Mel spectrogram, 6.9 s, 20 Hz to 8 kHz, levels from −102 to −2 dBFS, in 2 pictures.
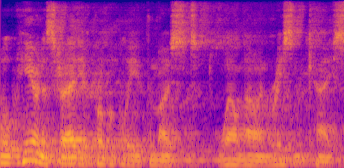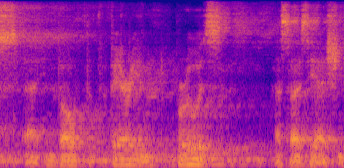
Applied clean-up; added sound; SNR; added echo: none; none; none; reverberation time 2.6 s.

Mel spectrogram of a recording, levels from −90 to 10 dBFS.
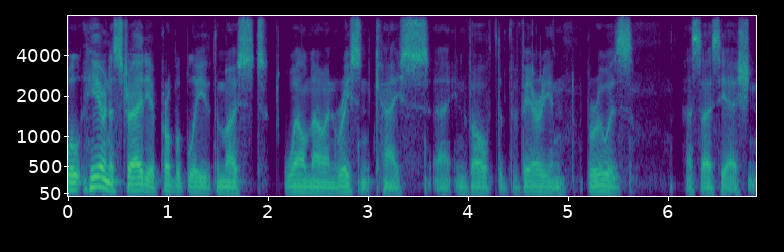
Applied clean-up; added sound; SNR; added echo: none; none; none; none.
